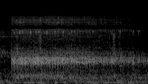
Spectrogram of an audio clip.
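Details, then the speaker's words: Custom L&N F unit model train locomotive from vintage collection, on transformer: steady, even motor hum at constant pitch, no rattle or stutter; good runner, normal running. "That's a good runner right there."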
